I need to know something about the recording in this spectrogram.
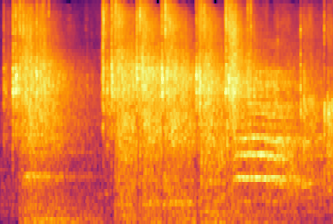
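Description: A kendo exchange: the fighters' shouted kiai over a rapid run of knocks from stamping footwork on a wooden hall floor and bamboo shinai strikes. The sound comes in suddenly about a quarter-second in, dips briefly past the first second, then carries on.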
